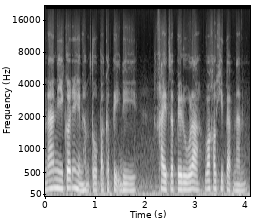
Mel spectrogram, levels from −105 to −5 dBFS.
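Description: Throughout the speech, the upper spectrum has a breathy, grainy wash with heavy codec damage, likely Bluetooth LC3 compression, consistent with roughly 32 kbps in 10 ms frames. Unlike plain band-limiting, energy still reaches about 20.2 kHz, but it is substituted noise rather than real detail.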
